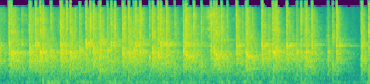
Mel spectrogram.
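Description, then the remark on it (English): A round of applause from a group at an Oregon School Board meeting, for the newly elected board president, steady and loud, with dense overlapping claps forming a continuous crackling wash for several seconds, no voices audible. “Can we give a round of applause to Ms.”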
